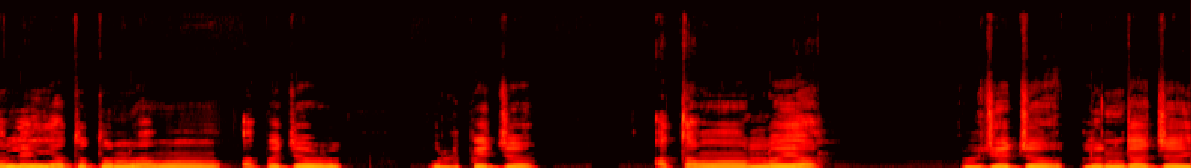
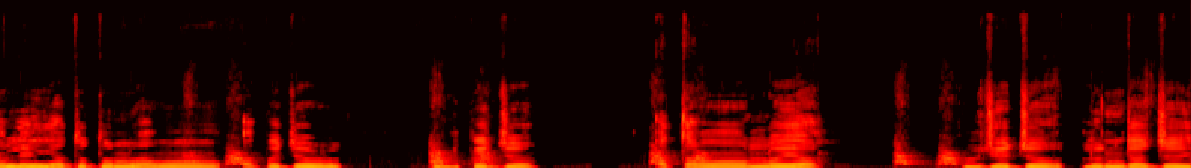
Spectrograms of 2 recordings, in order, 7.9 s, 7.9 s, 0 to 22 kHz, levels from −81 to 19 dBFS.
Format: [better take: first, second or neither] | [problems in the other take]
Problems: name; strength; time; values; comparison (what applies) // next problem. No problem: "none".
first | noise reduction (neural mask model Resemble Enhance denoiser)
